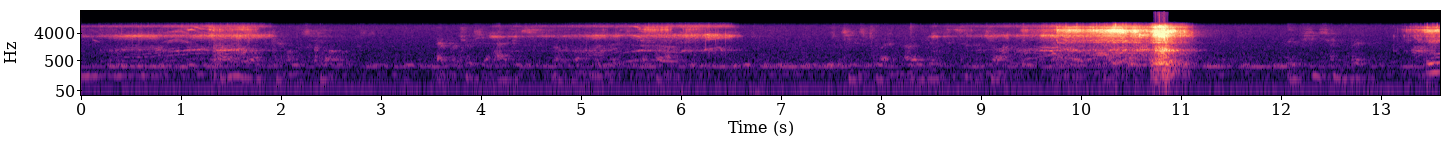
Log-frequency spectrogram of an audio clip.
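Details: Heavy snoring in a sleeping man (a dad): repeated rough, rattling breathing noises, with one louder snorting burst near the end.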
